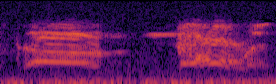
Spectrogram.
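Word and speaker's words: N'awlins: Well, actually, it's pronounced Nolan, so it's N apostrophe A-W-L-I-N-S. That's the correct way to do it, Nolans.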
